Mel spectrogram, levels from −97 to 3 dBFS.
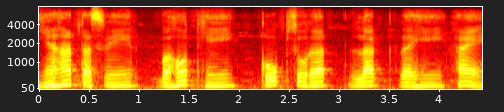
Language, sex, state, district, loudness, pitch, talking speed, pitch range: Hindi, female, Madhya Pradesh, Dhar, -16 LUFS, 140 Hz, 110 wpm, 135-150 Hz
